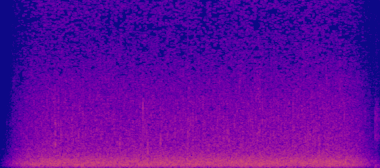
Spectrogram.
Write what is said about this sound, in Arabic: وسمعاني كمان صوت المطر يلي برا ويلي ان شاء الله ما يكون الميكروفون لاقطه وعامل تشويش على التسجيل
